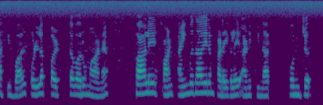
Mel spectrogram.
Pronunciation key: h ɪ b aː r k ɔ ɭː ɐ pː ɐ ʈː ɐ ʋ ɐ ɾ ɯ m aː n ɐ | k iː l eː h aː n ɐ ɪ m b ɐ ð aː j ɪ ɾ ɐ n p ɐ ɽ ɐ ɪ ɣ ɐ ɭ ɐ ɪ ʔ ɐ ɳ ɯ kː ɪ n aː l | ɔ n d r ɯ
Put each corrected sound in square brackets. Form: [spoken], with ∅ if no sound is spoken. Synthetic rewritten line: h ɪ b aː [l] k ɔ ɭː ɐ pː ɐ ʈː ɐ ʋ ɐ ɾ ɯ m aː n ɐ | k [aː] l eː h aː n ɐ ɪ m b ɐ ð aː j ɪ ɾ ɐ [m] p ɐ ɽ ɐ ɪ ɣ ɐ ɭ ɐ ɪ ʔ ɐ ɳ ɯ [pː] ɪ n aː [ɾ] | ɔ n d r ɯ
